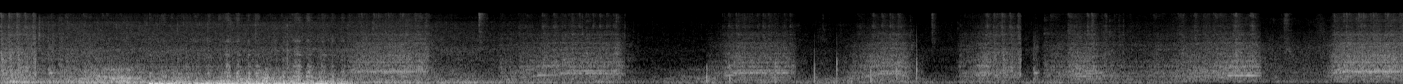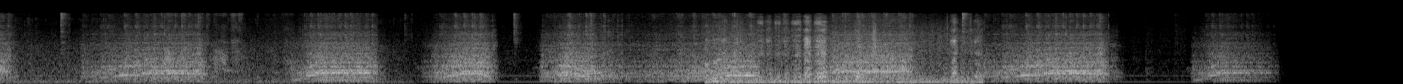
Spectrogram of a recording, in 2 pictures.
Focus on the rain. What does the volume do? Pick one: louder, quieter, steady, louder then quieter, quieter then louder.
quieter.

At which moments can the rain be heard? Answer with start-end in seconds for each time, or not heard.
0.0-18.4.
